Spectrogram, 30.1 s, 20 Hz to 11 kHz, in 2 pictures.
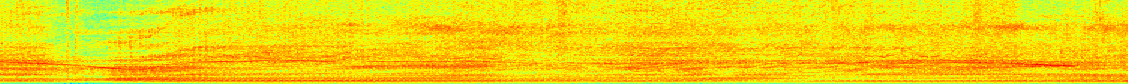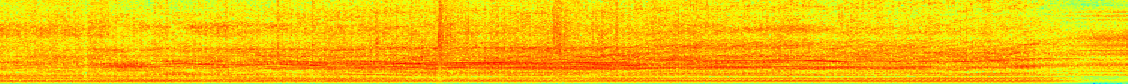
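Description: Engine sound of an RC Kirovets K-700 6x6 model tractor-dumper loaded with gravel, running steadily; the pitch dips and climbs back about a second in, and a faint high whine glides down in pitch near the start and again around the middle.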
